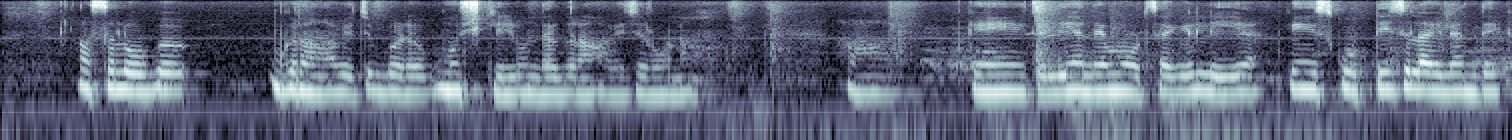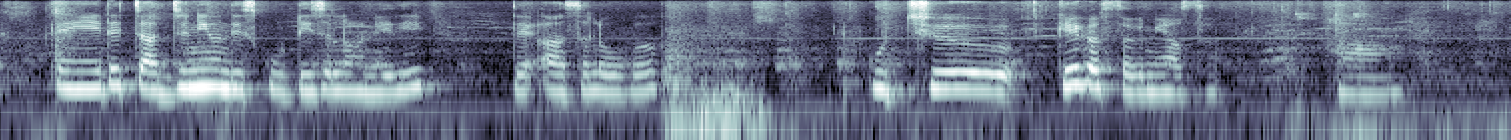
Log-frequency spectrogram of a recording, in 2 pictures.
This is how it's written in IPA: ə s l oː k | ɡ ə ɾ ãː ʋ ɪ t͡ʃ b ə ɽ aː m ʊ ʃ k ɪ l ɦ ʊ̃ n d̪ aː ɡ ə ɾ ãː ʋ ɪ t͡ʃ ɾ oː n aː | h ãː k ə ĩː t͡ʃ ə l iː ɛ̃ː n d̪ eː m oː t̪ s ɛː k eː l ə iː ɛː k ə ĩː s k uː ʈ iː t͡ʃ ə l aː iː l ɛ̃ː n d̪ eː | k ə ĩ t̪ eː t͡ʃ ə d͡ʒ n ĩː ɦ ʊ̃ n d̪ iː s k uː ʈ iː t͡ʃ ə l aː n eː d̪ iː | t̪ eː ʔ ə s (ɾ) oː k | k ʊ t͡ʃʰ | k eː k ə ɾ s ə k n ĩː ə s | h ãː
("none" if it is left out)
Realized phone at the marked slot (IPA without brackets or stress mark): l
